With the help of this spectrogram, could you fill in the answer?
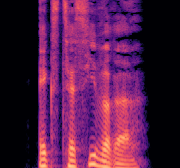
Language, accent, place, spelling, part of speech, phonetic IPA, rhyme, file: German, Germany, Berlin, exzessiverer, adjective, [ˌɛkst͡sɛˈsiːvəʁɐ], -iːvəʁɐ, De-exzessiverer.ogg
- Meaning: inflection of exzessiv: 1. strong/mixed nominative masculine singular comparative degree 2. strong genitive/dative feminine singular comparative degree 3. strong genitive plural comparative degree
